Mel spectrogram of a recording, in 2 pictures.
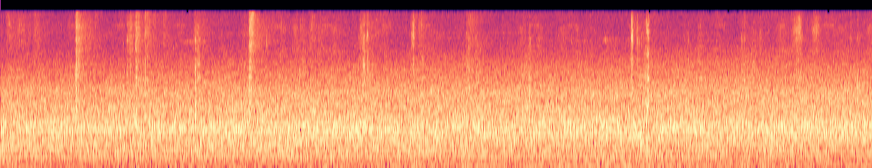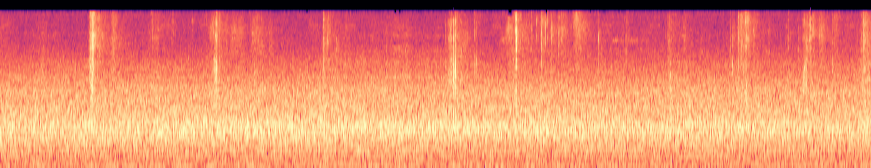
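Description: Footsteps crunch on dry leaves along a dirt path outdoors.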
